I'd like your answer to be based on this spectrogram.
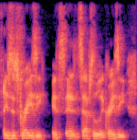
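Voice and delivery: choked-up voice catching with emotion. Talking about a wrestler's death at thirty-eight, choked up. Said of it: "I'm getting a little choked up here myself".

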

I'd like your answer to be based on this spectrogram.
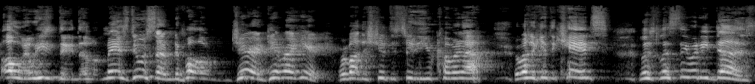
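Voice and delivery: high, loud excited film crew voice. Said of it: "they were probably like".

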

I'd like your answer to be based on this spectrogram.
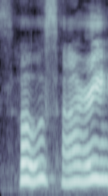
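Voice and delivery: acted, high-pitched, tearful crying voice. Retelling a visitor's apology while she cried: imitating someone crying. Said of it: "she was just, like, crying".

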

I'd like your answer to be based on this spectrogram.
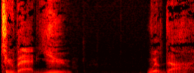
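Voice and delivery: slow, hammy, drawn-out line reading. Quoting a movie line to the others: hammy Sindel line delivery. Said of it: "Sindel just hams it up, but in the worst way".

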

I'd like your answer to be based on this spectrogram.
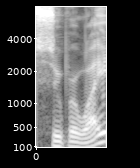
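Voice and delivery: plain

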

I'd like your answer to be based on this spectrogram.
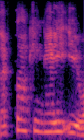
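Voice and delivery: high, furious, full-throated scream at the top of the lungs. Retelling how the mother screamed with friends over: imitating someone screaming. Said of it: "shouting at the top of her lungs".

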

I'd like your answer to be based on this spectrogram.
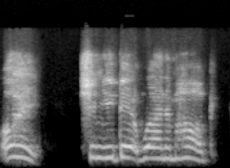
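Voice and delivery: shrill, very high, cheeky heckling shout. Speaker retells calling out a window at a famous person, retelling own shout. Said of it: "And I shout".

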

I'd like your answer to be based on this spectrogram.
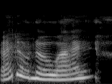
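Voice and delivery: put-on tiny four-year-old child voice, very high. Speaker imagining her 4-year-old's reply in her little voice: little child voice. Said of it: "my 4-year-old in her little voice".

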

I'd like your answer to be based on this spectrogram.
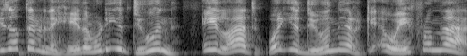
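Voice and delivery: high-pitched Scottish dwarf voice. Speaker demonstrates voicing a dwarf character out in the heather, Billy Connolly-style Scottish dwarf. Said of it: "if it's a dwarf and he's talking".

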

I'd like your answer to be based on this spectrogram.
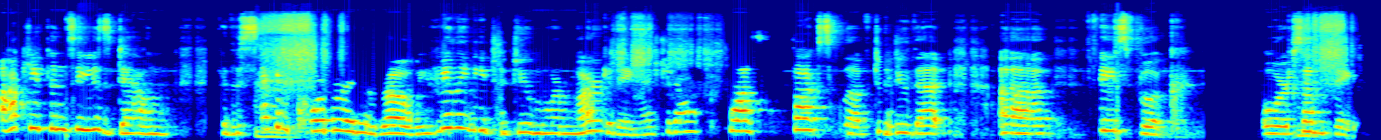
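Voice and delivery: mumbled, worried running talk to herself. Imagining a character muttering over her guests and ledgers, Eloise mumbling to herself. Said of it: "She's probably mumbling like".

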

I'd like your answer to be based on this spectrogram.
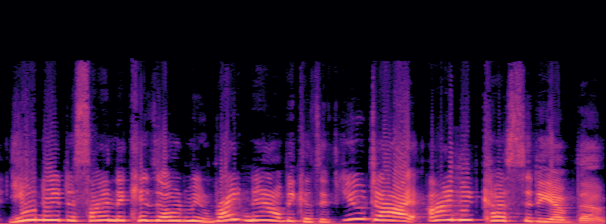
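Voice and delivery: full-blown panic, very high-pitched, loud scream. Retelling how grandma screamed at mom as she jumped in the water, imitating grandma screaming. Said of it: "my grandma is screaming at her".

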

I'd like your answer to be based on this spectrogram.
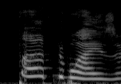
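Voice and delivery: very high, light, loud, reluctant cringing squeak. Imitating how King says a word, very light, cringing as he says it. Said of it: "it makes it sound like he is cringing as he says it".

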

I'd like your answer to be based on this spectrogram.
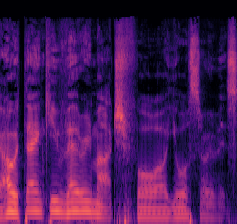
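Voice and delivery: put-on grateful, elderly village elder voice. Voicing the town elder Erengard thanking the party: Erengard voice. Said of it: "Now he sounds like that".

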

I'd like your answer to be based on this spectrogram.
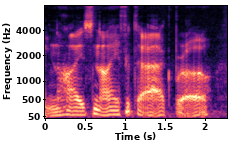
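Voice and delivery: slow, chill, laid-back surfer-dude drawl. Recalling misreading a headline, saying it like a surfer would: cool surfer bro voice. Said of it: "saying it like a cool surfer".

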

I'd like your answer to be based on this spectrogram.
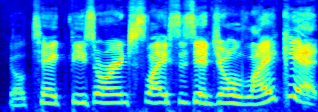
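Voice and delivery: overbearing, pushy Minnesota mother character voice. Suggesting a character the other speaker would be, in an overbearing Minnesotan mom voice. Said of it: "Overbearing Minnesotan mom".

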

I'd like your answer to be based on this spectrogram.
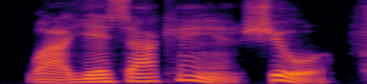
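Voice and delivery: drawling American Southern accent. Showing off accents used in auditions, answering in a Southern drawl. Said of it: "can you actually do that in a Southern drawl?".

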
